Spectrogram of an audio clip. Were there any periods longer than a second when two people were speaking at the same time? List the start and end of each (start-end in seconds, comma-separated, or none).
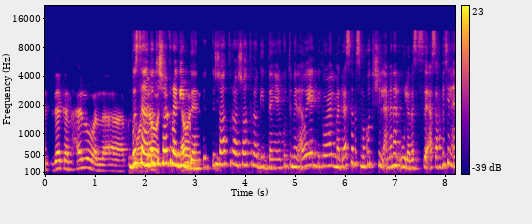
1.7-3.1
